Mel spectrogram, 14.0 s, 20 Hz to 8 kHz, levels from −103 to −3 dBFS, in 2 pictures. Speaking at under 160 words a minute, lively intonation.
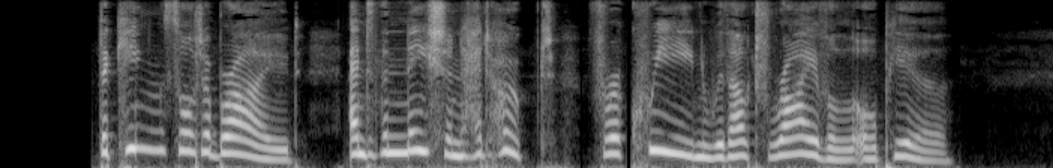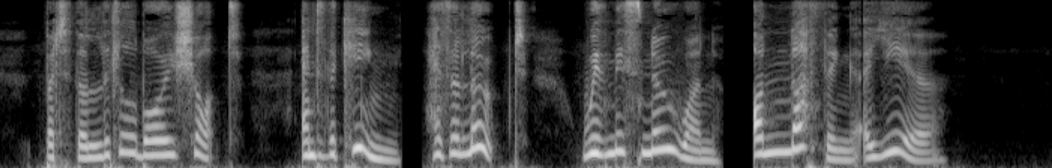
Yes: average, 150 wpm; wide, 5.8 semitones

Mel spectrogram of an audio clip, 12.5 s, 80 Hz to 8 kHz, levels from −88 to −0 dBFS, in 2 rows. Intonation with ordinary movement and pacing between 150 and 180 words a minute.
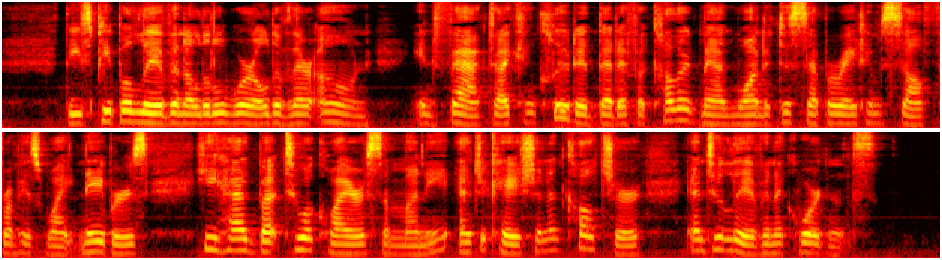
No: average, 3.5 semitones; average, 200 wpm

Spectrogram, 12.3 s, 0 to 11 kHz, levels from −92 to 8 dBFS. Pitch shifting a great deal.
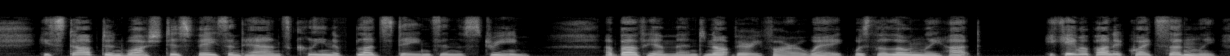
No: average, 3.4 semitones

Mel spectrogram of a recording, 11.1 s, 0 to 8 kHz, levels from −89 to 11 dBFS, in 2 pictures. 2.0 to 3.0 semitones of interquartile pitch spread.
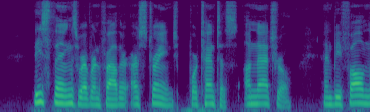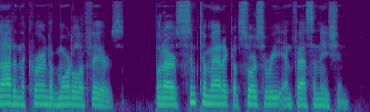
Yes: narrow, 2.5 semitones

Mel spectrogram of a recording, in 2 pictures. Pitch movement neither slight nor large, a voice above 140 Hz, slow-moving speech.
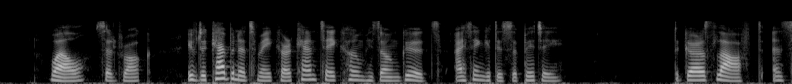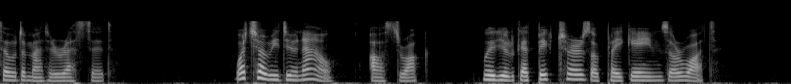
No: average, 3.3 semitones; medium, 185 Hz; average, 165 wpm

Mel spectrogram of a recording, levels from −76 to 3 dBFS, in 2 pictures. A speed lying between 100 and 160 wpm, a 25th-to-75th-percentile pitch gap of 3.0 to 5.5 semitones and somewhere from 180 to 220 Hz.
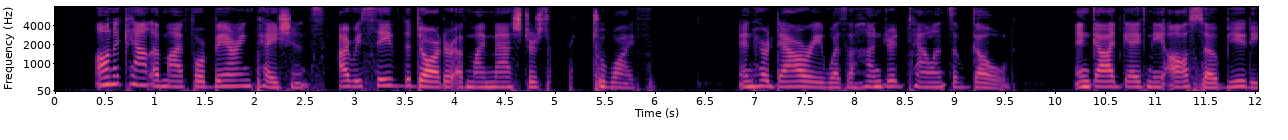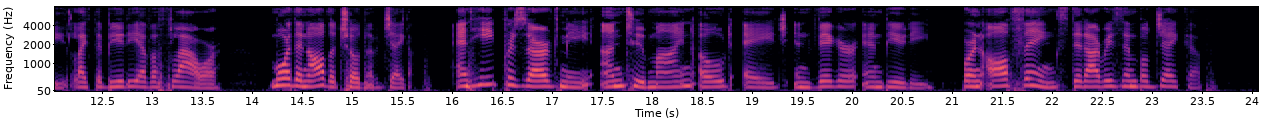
No: average, 155 wpm; narrow, 2.4 semitones; high, 190 Hz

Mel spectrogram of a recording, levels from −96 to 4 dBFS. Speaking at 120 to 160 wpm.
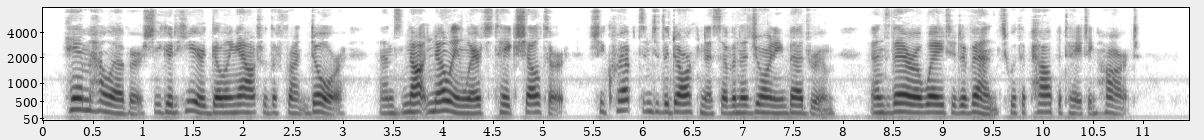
No: average, 185 wpm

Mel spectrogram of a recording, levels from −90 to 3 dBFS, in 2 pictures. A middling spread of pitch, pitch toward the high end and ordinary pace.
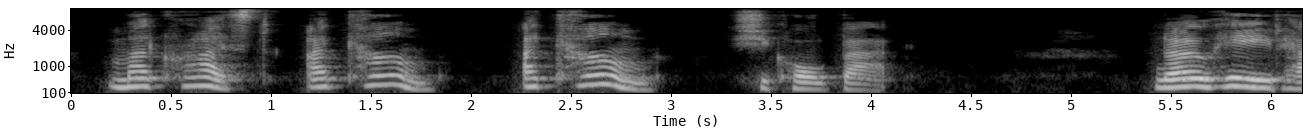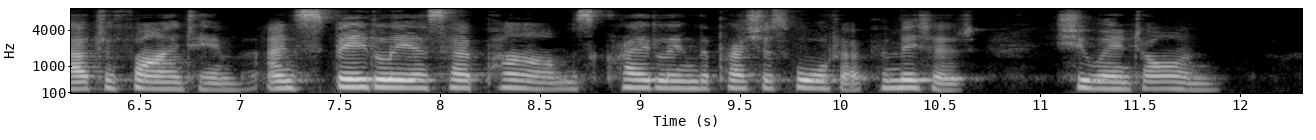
No: average, 3.7 semitones; high, 215 Hz; slow, 130 wpm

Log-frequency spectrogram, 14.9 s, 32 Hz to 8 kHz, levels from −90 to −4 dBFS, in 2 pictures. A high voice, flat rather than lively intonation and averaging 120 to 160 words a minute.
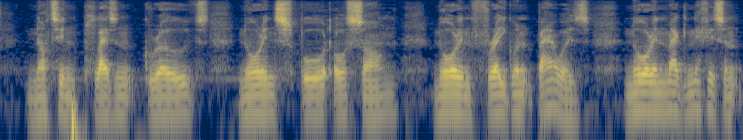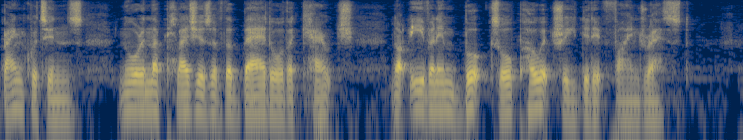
No: very low, 95 Hz; narrow, 2.2 semitones; average, 150 wpm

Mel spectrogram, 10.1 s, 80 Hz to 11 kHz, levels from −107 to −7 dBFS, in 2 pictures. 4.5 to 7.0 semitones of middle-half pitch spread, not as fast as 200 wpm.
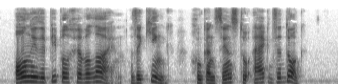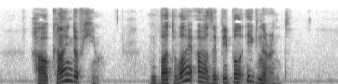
Yes: average, 5.3 semitones; average, 140 wpm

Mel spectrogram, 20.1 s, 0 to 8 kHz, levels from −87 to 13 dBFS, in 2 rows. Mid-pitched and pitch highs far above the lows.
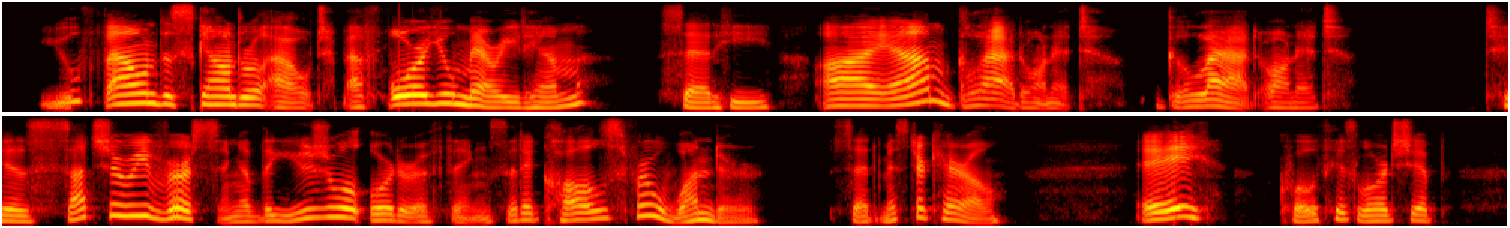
Yes: medium, 180 Hz; wide, 7.8 semitones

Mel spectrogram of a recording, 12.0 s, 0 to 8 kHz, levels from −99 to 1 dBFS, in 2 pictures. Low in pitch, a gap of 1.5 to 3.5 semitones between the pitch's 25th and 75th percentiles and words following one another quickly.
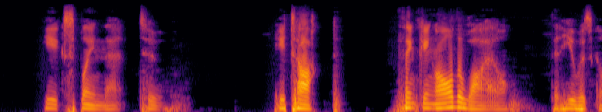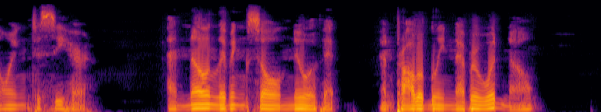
No: low, 100 Hz; narrow, 2.5 semitones; average, 145 wpm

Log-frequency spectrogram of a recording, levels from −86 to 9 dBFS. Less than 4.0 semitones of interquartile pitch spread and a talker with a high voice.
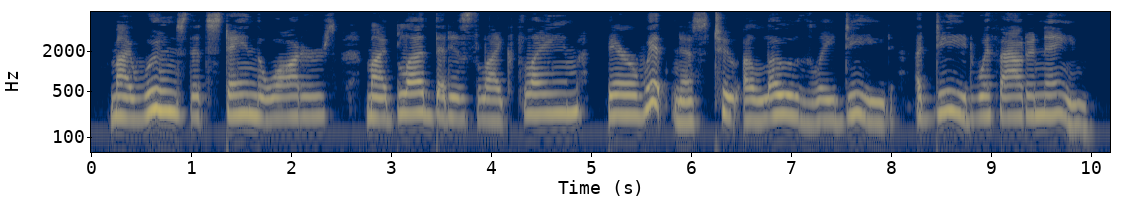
Yes: narrow, 2.5 semitones; high, 210 Hz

